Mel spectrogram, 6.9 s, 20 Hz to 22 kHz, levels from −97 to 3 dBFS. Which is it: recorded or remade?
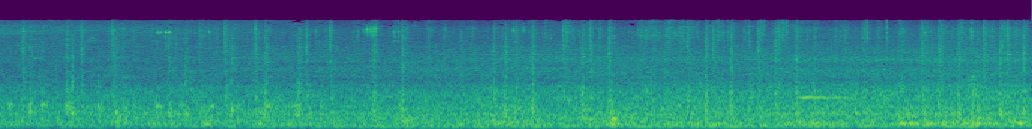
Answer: recorded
